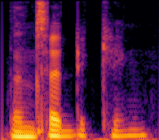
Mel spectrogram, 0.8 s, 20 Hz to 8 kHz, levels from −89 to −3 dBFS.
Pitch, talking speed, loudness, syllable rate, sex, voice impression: 115 Hz, 300 wpm, -18 LUFS, 5.3 syllables/s, male, very masculine, slightly old, relaxed, weak, dark, very soft, muffled, fluent, cool, intellectual, sincere, very calm, very mature, very friendly, reassuring, unique, elegant, slightly wild, sweet, slightly lively, kind, slightly modest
